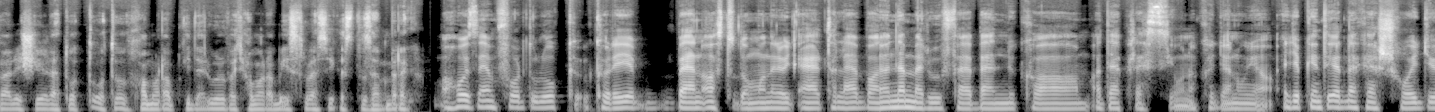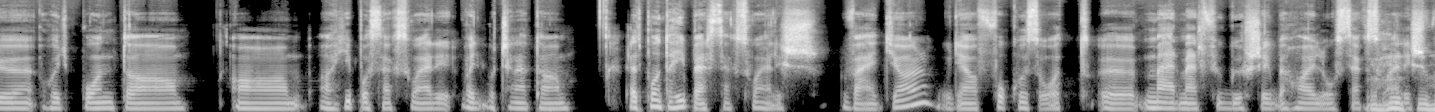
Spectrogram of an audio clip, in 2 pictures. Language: Hungarian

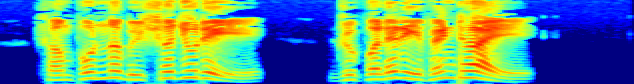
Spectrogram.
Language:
Bangla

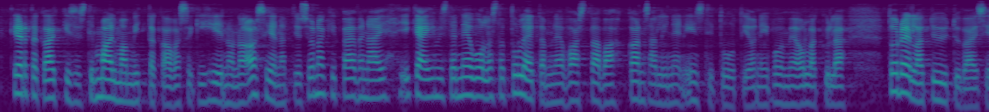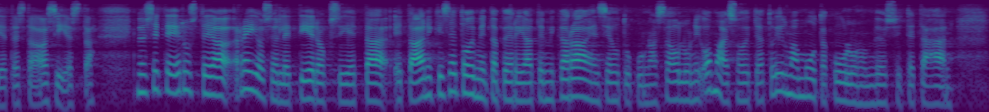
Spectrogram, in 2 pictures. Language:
Finnish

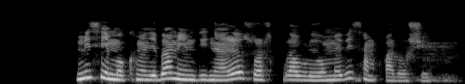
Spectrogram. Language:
Georgian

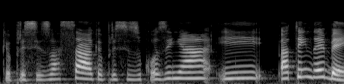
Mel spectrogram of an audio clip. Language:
Portuguese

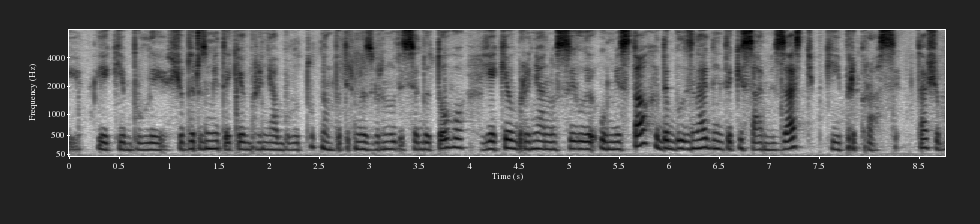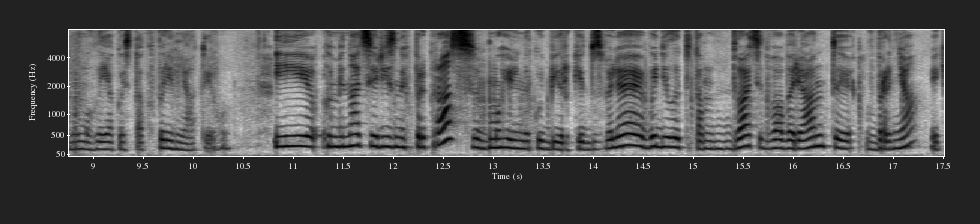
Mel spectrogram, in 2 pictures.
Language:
Ukrainian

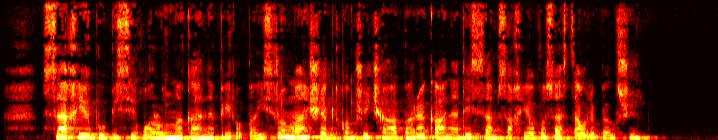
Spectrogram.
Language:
Georgian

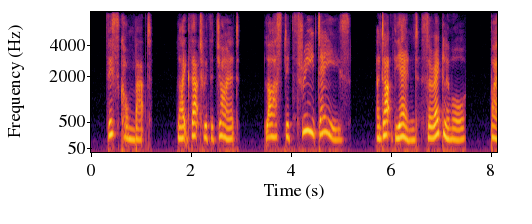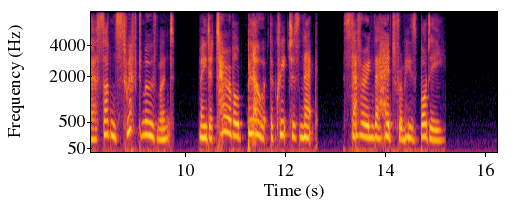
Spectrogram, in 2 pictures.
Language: English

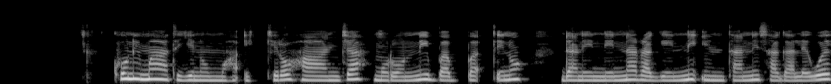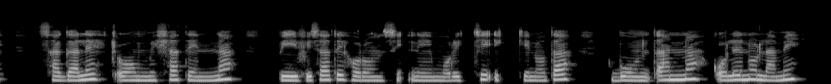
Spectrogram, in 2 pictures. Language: Sidamo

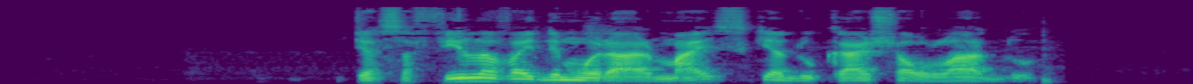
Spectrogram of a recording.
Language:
Portuguese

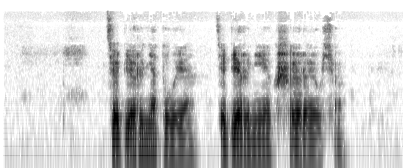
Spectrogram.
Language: Belarusian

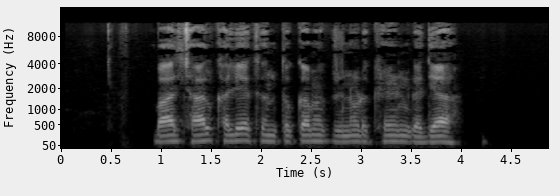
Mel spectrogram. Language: Shina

